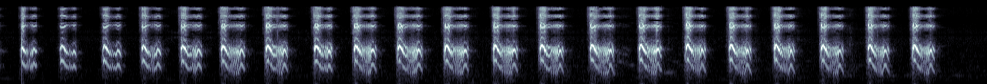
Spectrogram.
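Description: A See-see partridge gives about twenty short, rasping, whistled notes, evenly repeated at roughly two per second, with no other sounds.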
